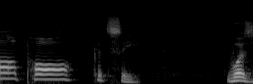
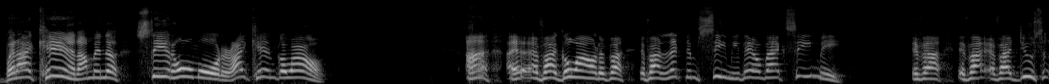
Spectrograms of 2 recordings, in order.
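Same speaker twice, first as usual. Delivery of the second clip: higher, pleading excuse voice; mock whining excuse, pitched up; whiny fearful believer; 5 semitones higher than usual. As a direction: play the scared churchgoer making excuses.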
